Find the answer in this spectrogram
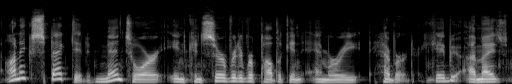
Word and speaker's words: Emory Hebert: an effective and unexpected mentor in conservative Republican Emory Hebert. Am I pronouncing that correctly?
